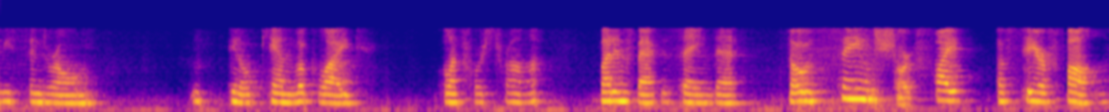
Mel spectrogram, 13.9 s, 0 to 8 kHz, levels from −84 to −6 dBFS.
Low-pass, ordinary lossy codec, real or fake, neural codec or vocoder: 7.2 kHz; AAC, 16 kbps; fake; codec, 16 kHz, 0.9 kbps, LongCat-Audio-Codec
